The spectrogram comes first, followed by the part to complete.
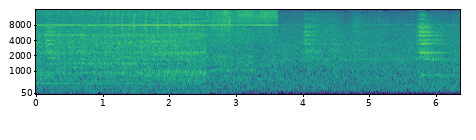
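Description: Rotary inkjet printer running as it prints on a turning stainless steel cup: a steady motor whir with a whine, louder for the first two and a half seconds, then a lower steady hum, with a short whine near the end.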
